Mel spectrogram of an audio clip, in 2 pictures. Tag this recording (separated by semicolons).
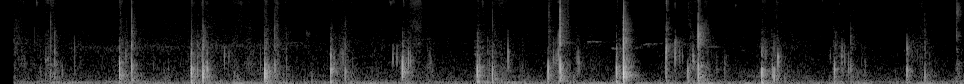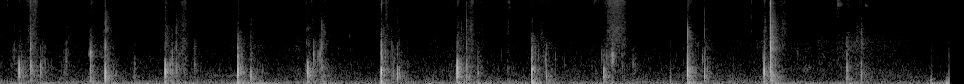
Indoors; Steps; Walking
